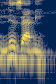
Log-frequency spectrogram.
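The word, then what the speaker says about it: les amis: इसको ऐसे पढ़ते हैं लेज़ैमी। एस और ए को मिला के जै पढ़ते हैं, तो लेज़ैमी हो गया द फ्रेंड्स।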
